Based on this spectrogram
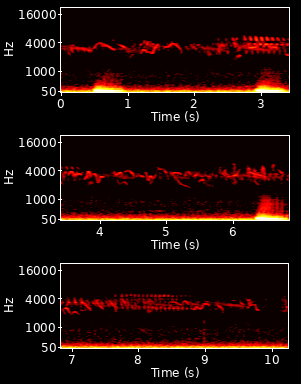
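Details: Houbara bustard; display call; male courtship display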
